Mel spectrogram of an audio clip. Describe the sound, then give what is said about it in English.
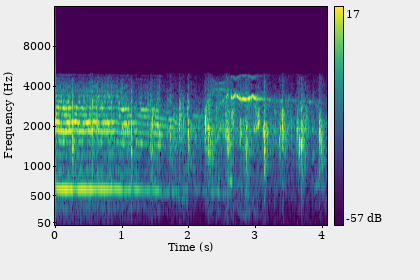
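A crowd of Kansas City supporters at a football game claps steadily in a dense patter of hand claps, with sustained cheering voices mixed in. “Who are we clapping for?”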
